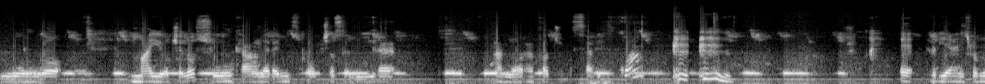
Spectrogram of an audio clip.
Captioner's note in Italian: schiarire la voce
